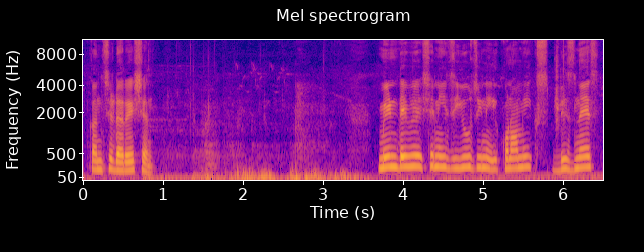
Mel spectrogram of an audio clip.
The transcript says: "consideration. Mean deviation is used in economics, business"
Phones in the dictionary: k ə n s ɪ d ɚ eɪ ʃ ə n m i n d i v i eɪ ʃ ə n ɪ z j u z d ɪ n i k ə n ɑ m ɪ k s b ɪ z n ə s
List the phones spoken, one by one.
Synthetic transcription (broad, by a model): k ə n s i d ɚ eɪ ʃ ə n m i n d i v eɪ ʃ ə n ɪ z j u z ɪ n i k ə n ɑ m ɪ k s b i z n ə s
